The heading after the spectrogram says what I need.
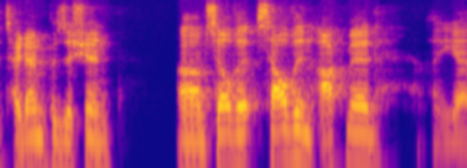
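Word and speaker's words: Salvon Ahmed: plays at the tight end position um selva salvin ahmed yeah it's actually pronounced that way um is out and i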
